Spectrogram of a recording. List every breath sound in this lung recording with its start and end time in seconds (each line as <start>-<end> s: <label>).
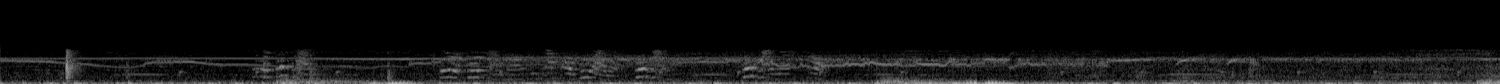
2.66-4.28 s: inhalation
2.66-4.28 s: crackles
3.78-4.28 s: wheeze
8.71-10.18 s: inhalation
9.53-10.18 s: wheeze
